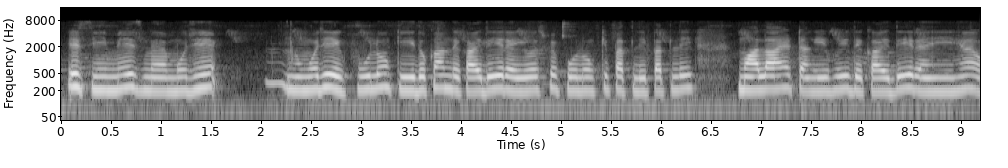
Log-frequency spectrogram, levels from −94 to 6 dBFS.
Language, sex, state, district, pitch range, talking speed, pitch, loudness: Hindi, female, West Bengal, Dakshin Dinajpur, 200-220 Hz, 165 wpm, 210 Hz, -17 LUFS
